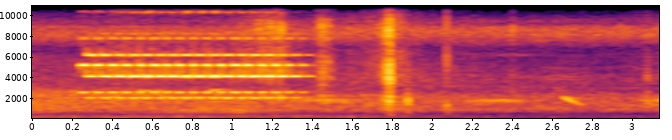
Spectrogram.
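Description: A mobile phone hidden among leaves outdoors gives a steady electronic ring for about a second, followed by faint rustling and a few light footstep-like taps.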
